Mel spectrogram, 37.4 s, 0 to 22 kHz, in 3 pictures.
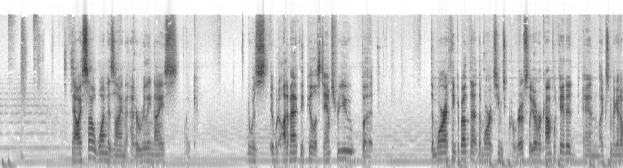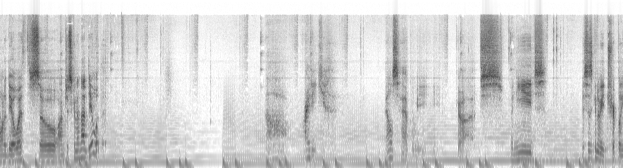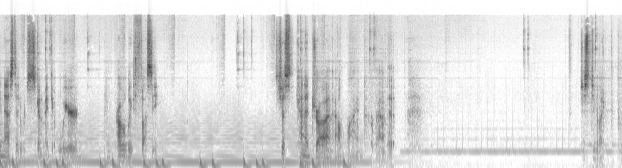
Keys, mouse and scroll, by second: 15.7 middle click, 16.5 middle click, 17.2-21.4 middle drag, 21.6 middle click, 22.6 click, 23.5 click, 25.8 click, 29.8 right click, 30.9 click, 32.3 click, 35.3 click, 36.7 click.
